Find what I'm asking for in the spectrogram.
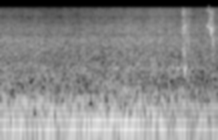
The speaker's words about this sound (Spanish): No sé si escucharon el ruido. Esa fue la laguna que acabo de pasar.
